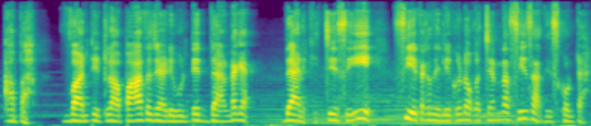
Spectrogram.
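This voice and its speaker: A woman's voice: on the low side, brisk, sharp tone, soft background music, pitched below the performer's own voice. A woman voicing a foolish, scheming old mother-in-law in a storybook tale, muttering to herself and fretting. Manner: fretful, muttering to herself, then wailing in panic.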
